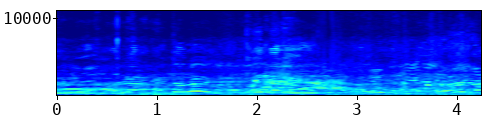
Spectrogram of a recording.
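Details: Sahiwal bull, called the best of the cattle market, bought by a farmer in Chattogram, Bangladesh, on 6 January 2025; drawn-out, wavering low moo with harmonics, overlapped by loud men's talking and market crowd chatter throughout.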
